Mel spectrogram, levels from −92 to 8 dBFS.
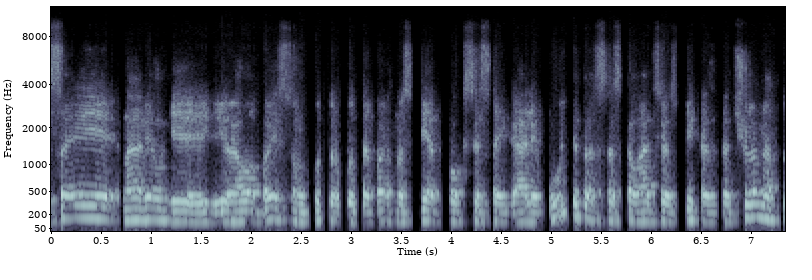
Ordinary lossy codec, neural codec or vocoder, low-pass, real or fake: Opus, 16 kbps; none; 10.8 kHz; real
